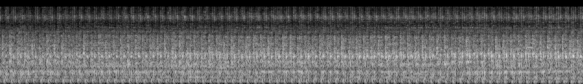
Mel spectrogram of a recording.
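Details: Very old Usha Z170F single-cylinder diesel running after full restoration and repair: even, steady thump at a settled idle, firing cleanly with no knock or misfire. Sounds healthy.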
